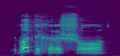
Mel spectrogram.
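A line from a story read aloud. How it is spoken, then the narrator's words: Relieved sigh. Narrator (Russian): сказала она вздохнув с облегчением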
